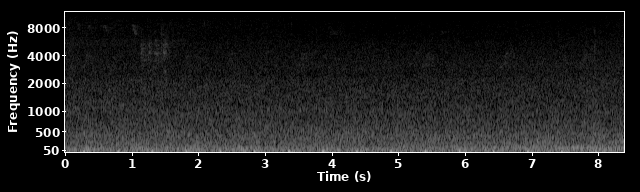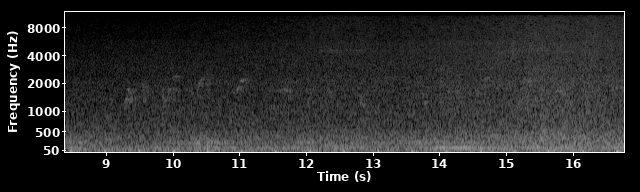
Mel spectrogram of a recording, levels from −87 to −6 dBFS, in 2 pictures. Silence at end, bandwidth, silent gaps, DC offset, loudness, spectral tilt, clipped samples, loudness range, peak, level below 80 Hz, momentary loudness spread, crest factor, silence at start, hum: 0 s; 11.5 kHz; none; under 0.1%; -49 LUFS; -4.5 dB/octave; under 0.1%; 7 LU; -32 dBFS; -54 dBFS; 8 LU; 16 dB; 0 s; none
